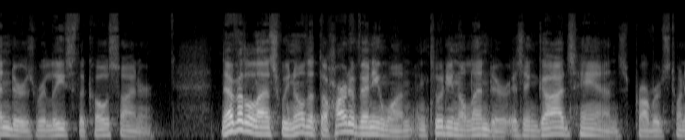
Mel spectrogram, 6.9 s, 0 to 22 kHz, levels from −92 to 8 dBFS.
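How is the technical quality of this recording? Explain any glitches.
The recording has one clear glitch, a call bitrate drop from around the middle. From 3.06 s to 6.15 s the connection's bandwidth estimate fell and the encoder was forced to spend far fewer bits, which fits a drop from about 32 to 13 kbps, bottoming out for 2.02 s. Coarser coding leaves the speech rough and watery until quality recovers.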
